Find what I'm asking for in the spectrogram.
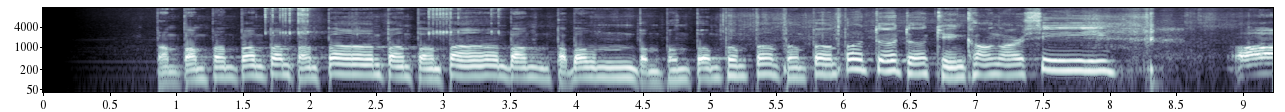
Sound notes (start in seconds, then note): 0.9 mimicking suspenseful music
